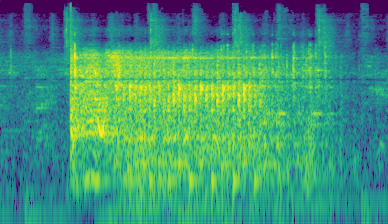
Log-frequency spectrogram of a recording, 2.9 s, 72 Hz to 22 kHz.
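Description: Toyota Hilux 5L diesel engine cranking over during a timing belt job, a sudden loud start half a second in, then a steady whirring churn close by that fades slightly toward the end.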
